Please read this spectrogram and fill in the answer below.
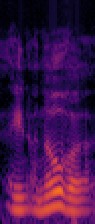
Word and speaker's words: ANOVA: ANOVA is how it's pronounced, but analysis of variance.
